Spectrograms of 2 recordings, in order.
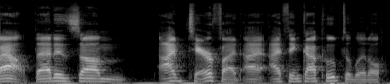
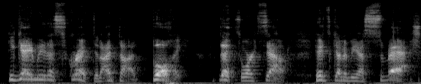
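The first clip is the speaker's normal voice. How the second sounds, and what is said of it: Imitates another person's voice. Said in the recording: “not a great Tim Curry impression, but a great Tim Curry as it impression”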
